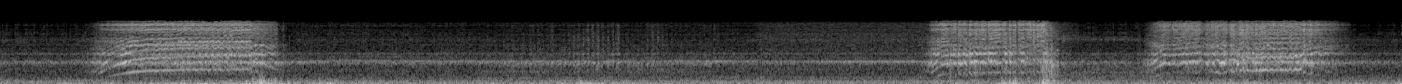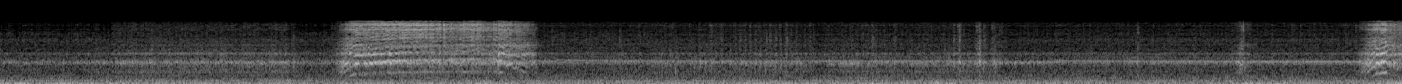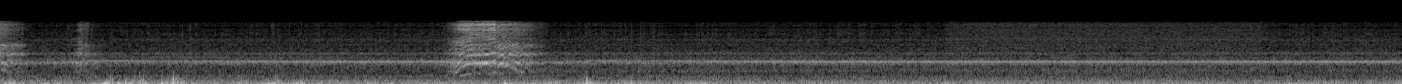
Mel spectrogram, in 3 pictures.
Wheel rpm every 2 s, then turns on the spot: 80, 50, 10, 10, 40, 80, 70, 10, 50, 90, 10, 20, 0, 10, 10, 0, 30, 10, 0, 0, 0.
2-8 14-16 20-24 32-34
